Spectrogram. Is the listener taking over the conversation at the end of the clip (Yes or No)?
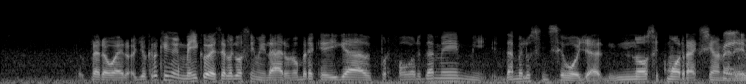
Yes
